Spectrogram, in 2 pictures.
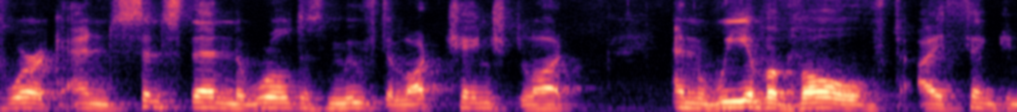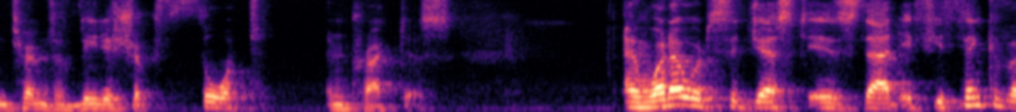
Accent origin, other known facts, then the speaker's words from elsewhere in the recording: South Africa; moved away; also born or lived in Montreal, Canada / Florida, United States / Bermuda; growing up in South Africa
